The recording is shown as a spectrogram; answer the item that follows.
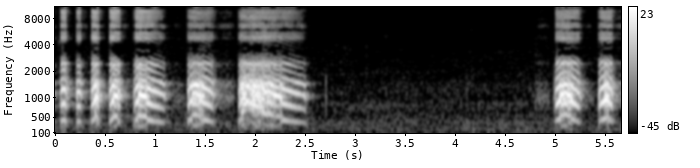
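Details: Shih Tzu squabbling in a small fight in Kochi, Japan: quick high yips followed by longer whiny, falling yelps, then about two seconds of silence and two more yelps.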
